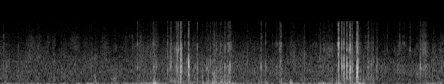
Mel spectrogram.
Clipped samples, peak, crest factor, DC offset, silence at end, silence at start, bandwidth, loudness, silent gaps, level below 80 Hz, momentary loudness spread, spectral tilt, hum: under 0.1%; -2 dBFS; 28 dB; 0.1%; 0 s; 0 s; 8 kHz; -29 LUFS; none; -42 dBFS; 18 LU; -4 dB/octave; none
